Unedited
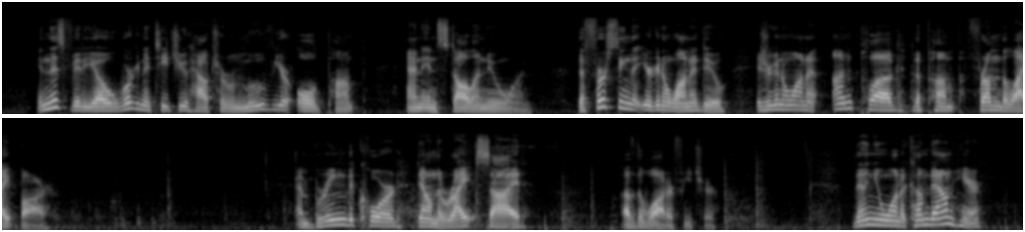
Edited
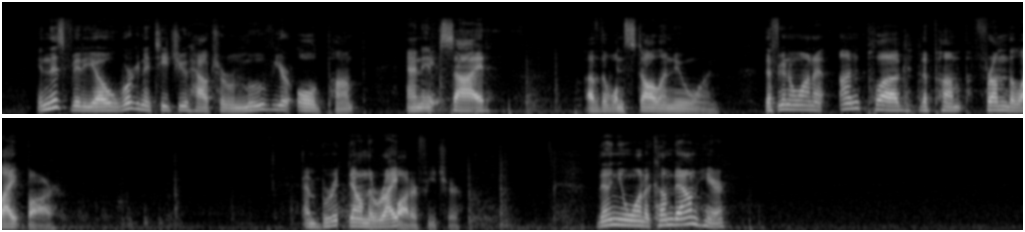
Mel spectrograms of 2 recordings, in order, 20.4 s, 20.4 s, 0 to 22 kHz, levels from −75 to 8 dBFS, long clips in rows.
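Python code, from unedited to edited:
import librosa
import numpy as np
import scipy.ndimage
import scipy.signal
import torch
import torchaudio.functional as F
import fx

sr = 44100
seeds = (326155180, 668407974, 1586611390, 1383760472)

y = fx.edit(x, sr, fx.cut(start_s=5.9, length_s=1.8),
    fx.cut(start_s=13.5, length_s=0.76),
    fx.move(start_s=14.86, length_s=1.87, to_s=4.29), tone=tone)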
